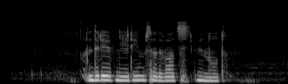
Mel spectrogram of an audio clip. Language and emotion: Russian, neutral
